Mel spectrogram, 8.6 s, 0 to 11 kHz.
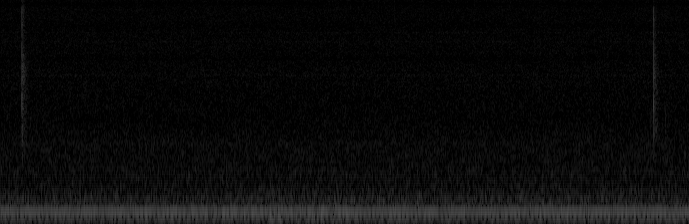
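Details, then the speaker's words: Casablanca S3 ceiling fan (2002, 188x20 mm motor) with new capacitor, medium speed via Versa-Touch 1B: soft steady low hum, faint air hiss, two light clicks, no rattle or wobble; normal running. "Now I'm going to go ahead and turn it on medium."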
